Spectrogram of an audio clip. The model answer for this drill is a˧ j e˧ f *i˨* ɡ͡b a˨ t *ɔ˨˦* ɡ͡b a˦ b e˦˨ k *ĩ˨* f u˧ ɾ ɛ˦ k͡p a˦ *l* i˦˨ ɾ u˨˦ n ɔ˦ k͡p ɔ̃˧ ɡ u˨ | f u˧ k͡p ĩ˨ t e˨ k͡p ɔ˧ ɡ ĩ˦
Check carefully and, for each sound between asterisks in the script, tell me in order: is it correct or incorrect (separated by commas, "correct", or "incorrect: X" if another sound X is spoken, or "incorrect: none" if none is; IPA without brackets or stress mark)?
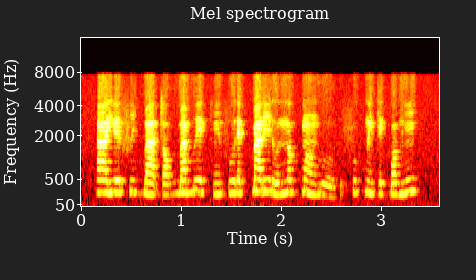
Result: incorrect: i˧, correct, incorrect: ĩ˧, incorrect: ɾ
